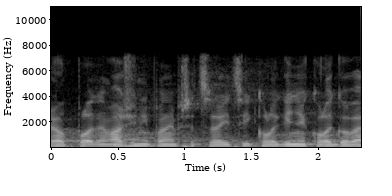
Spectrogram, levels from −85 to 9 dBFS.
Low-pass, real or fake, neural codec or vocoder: 7.2 kHz; real; none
